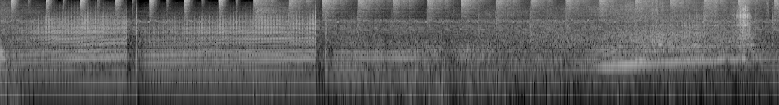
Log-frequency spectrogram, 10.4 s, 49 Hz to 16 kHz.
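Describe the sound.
A 2016 Chevrolet Camaro V6 with a standard automatic transmission pulls through its gears, the engine drone climbing steadily, dropping briefly at two upshifts, then swelling again as revs build under load.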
